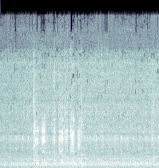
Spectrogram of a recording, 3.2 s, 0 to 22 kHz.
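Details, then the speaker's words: 2011 Honda Pilot 3.5L after timing belt and water pump replacement, engine cover refitted: even idle with light valvetrain ticking; earlier growling noise from under the hood is gone, running normally. "all right guys so as you can hear the engine is running the engine sounds good"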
